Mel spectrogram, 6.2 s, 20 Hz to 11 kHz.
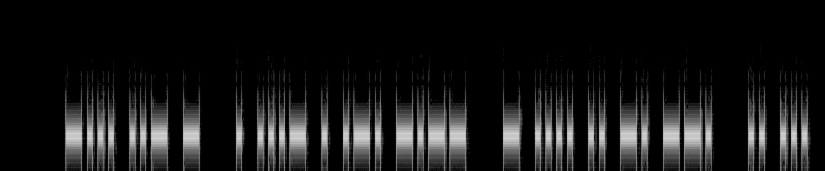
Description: Morse code, heard as a keyed tone, about 30 wpm, 700 Hz. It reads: BUT EVERYTHING IS
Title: Sentences from Top 1100 Words 30wpm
